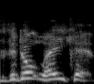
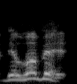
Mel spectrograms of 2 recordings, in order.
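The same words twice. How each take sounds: First: Said in the usual way. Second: "love" leaned on, set against "like"; "love" stressed, the sentence dropping off softly after it. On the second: Retold or imitated. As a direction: hit "love" as the correction.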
